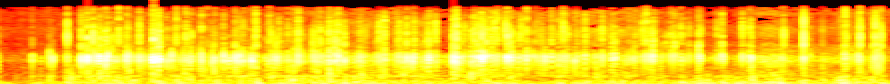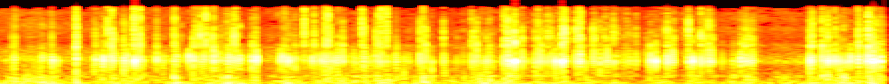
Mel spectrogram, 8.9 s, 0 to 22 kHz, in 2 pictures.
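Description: A flexible grey silicone sheet with a honeycomb hexagon texture, bent over a microphone, is scratched and rubbed by fingers in black knit gloves. A continuous close, rustling scrape with a low rumble and a steady tonal band around 1.1 kHz runs throughout, broken by many quick, dry scratch clicks.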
